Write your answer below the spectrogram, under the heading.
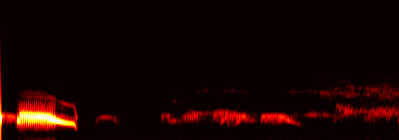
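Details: Spotted doves, male and female, calling to stimulate singing for training; one loud long descending coo at the start, then faint soft murmuring notes and a brief note at the end.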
